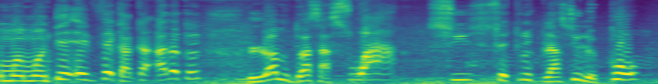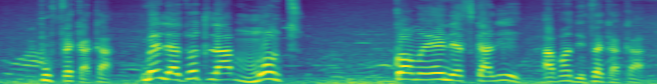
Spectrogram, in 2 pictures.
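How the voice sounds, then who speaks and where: A man from Ghana answering a street interview outdoors, animated and emphatic, repeating words. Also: high-pitched, noisy background.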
